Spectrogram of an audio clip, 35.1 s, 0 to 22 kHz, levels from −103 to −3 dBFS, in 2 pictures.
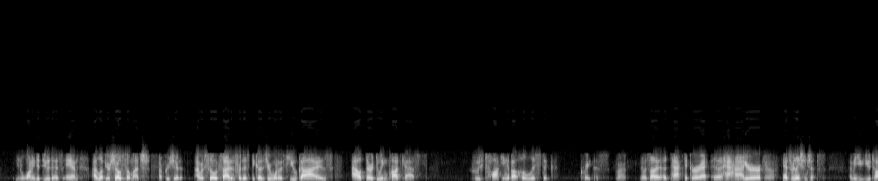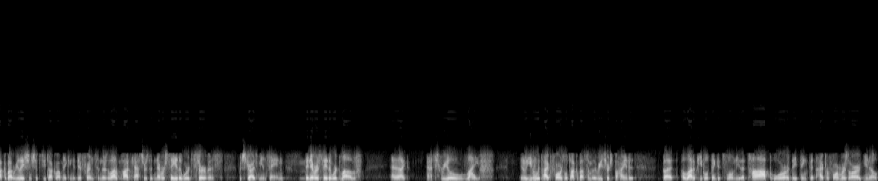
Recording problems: phone-call audio; poor line; nothing above 3 kHz

